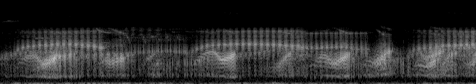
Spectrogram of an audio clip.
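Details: Frogs calling together from a quiet forest pond deep in the woods, iPhone 14 Pro and Shure MV88+ recording; rolling, rhythmic croaks with rising and falling sweeps repeat roughly every second under a continuous chorus.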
